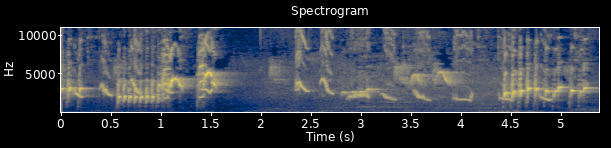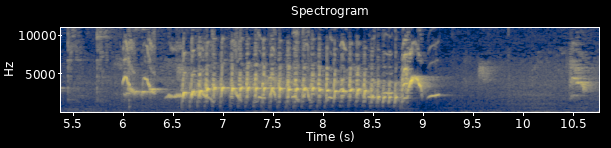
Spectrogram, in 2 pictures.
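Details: Greater green leafbird song for stimulating birds: quick sequences of sharp up- and down-slurred whistles, then an extended rattling, buzzy trill lasting over two seconds before a final whistle.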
